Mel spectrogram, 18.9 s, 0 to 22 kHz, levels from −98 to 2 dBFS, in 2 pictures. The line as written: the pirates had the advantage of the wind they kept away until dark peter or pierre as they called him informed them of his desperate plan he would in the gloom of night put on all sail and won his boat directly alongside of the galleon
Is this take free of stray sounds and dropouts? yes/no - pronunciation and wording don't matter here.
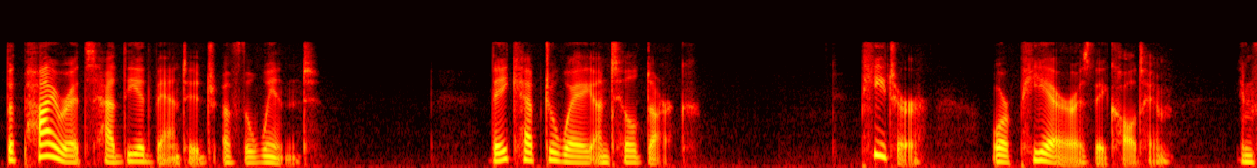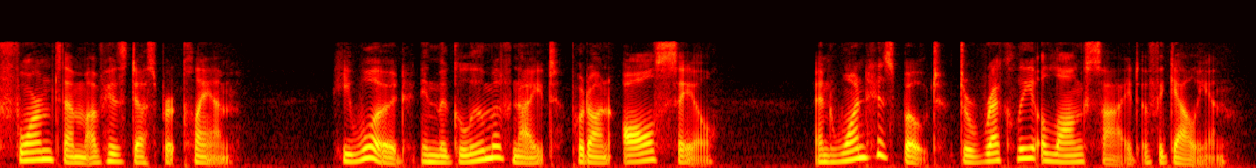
yes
